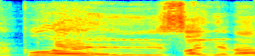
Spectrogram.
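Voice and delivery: slow, loud drawn-out please; mock desperate wish; pleading. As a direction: beg with an exaggerated stretched plea. Re-enacts begging ship to appear.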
